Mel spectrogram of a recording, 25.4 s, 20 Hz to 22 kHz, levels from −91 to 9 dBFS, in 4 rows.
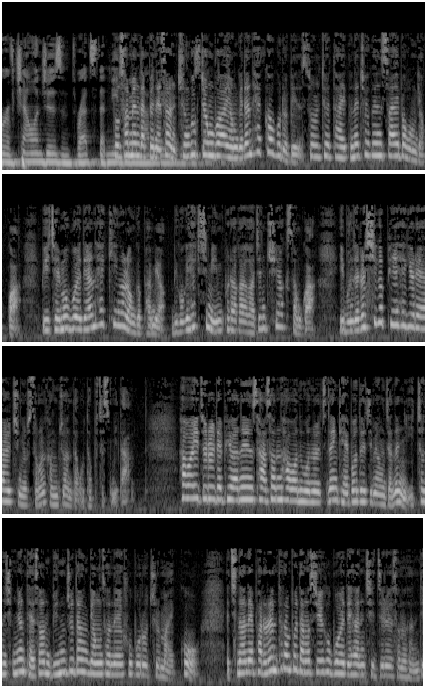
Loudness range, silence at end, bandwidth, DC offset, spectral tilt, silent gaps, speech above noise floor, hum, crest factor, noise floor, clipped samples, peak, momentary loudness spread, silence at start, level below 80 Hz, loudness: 4 LU; 0 s; 11.5 kHz; under 0.1%; -4.5 dB/octave; none; 25 dB; none; 16 dB; -51 dBFS; under 0.1%; -10 dBFS; 9 LU; 0 s; -66 dBFS; -26 LUFS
